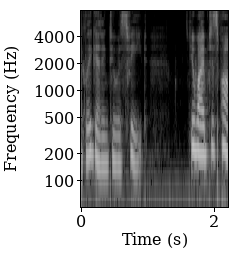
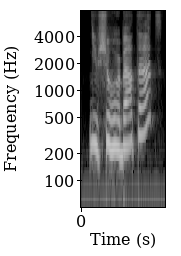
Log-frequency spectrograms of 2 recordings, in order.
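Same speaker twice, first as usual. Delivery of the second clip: high, louder sly teasing; smirking Veronica; 7 semitones higher, 6 dB louder than usual. Acted. Veronica smirking at red-faced Draco, sly teasing. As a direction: needle him with a smirk.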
